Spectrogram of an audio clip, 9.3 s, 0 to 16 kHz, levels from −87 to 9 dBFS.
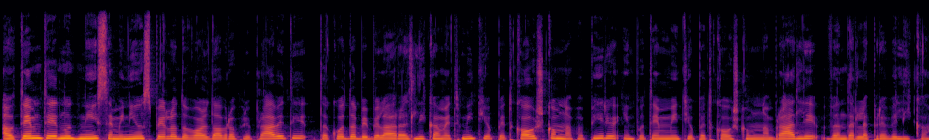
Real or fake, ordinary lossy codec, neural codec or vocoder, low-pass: real; none; none; 14.4 kHz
